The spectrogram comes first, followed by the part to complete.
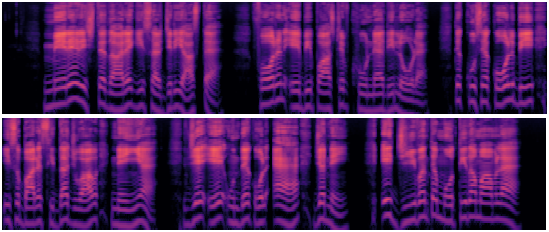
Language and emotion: Dogri, angry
